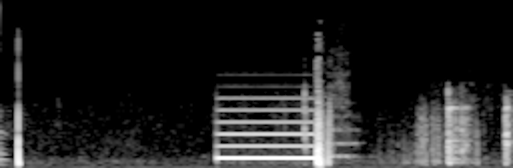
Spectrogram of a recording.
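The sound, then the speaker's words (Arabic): A single short, steady telephone line tone on an incoming call lasts well under a second. It comes between a sharp click and a scatter of clicks and handling noise over a faint low hum. “هناك مكالمة.”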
